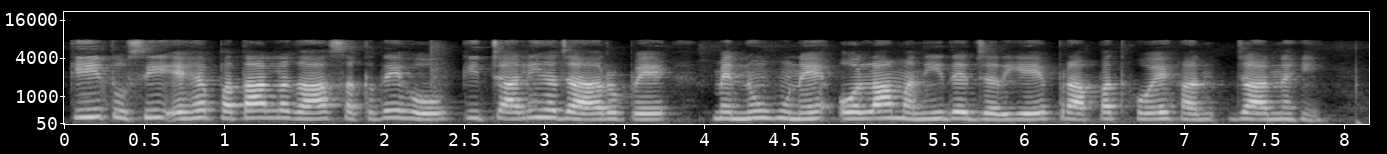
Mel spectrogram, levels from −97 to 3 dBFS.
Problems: background sounds at intervals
